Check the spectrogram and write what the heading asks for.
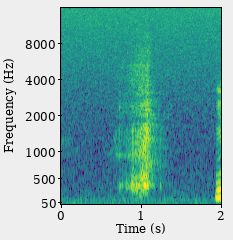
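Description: A man sipping beer from a glass: one short, soft breathy sip about a second in, otherwise near silence.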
